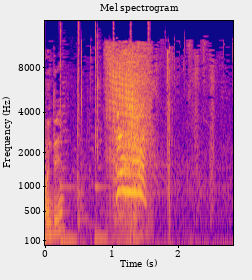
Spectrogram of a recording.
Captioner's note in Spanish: Gritos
